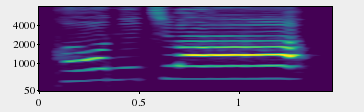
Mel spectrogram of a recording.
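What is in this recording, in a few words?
"konnichiwa", Japanese; aisatsu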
